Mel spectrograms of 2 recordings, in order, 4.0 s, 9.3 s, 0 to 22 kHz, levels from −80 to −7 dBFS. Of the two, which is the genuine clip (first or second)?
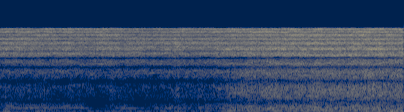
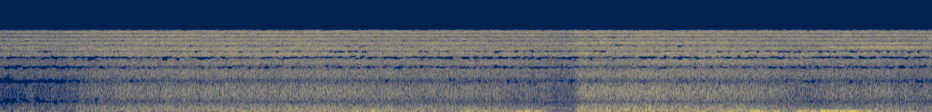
second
